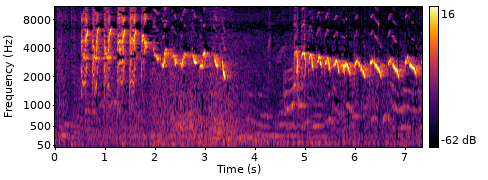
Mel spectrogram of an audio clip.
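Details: Greater green leafbird, hyper jamtrok with rough shot phrases: a high chattering run sliding lower into rhythmic buzzy notes, a pause, then another long series of wavering slurred notes.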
